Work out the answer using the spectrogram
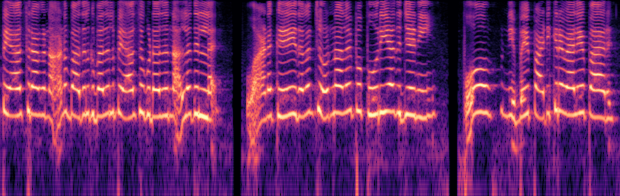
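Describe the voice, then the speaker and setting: A woman voicing a gentle young daughter-in-law in a village cartoon, talking in a soft, pleading, sobbing way. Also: very high-pitched.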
